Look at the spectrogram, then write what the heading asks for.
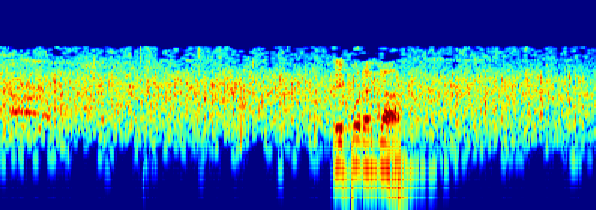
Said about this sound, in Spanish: Aquí estamos en Rosario, en el Teatro Broadway, donde ha llegado muchísima gente, la mayoría por error. Vamos a tributar una gigantesca ovación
